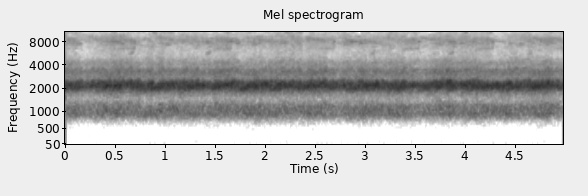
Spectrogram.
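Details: A continuous chorus of singing frogs, countless callers blending into an even, shimmering trill pitched high, with no pauses or rise and fall in volume, heard as relaxing natural sound.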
